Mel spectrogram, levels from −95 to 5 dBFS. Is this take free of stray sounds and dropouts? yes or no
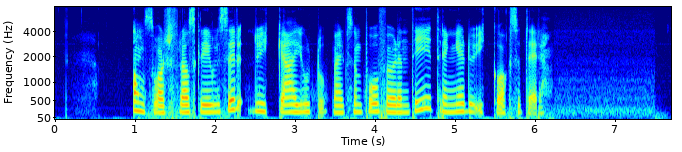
yes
